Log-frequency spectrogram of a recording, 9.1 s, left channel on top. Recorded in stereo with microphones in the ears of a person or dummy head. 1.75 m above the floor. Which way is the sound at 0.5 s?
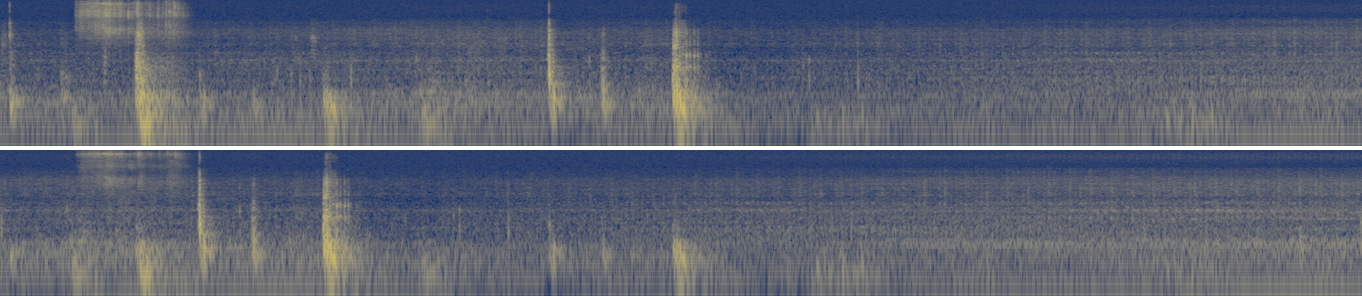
60° left (ahead or behind).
